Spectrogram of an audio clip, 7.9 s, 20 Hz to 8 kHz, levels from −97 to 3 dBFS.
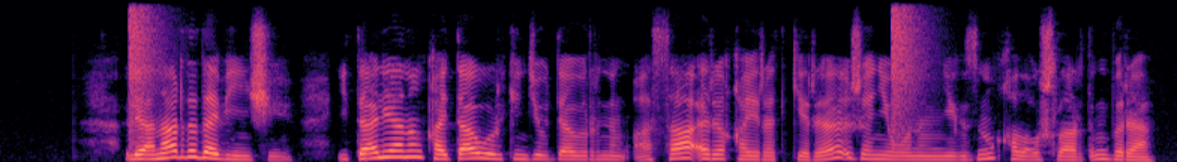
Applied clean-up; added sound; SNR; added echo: none; Gunshot, gunfire; 12 dB; none.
